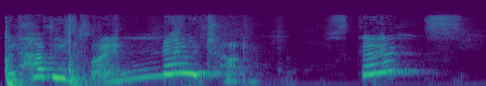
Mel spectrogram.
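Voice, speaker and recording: A woman reading a children's storybook, voicing a small old lady who is brisk, hospitable and gently scolding, with a chatty, questioning manner. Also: very high-pitched, huge pitch swings, background noise, voice pushed up, full character voice. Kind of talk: children's storybook read aloud.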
